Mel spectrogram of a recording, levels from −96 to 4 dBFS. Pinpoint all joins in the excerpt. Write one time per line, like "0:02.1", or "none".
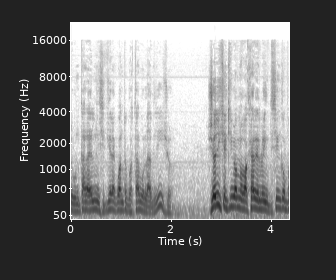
0:02.7

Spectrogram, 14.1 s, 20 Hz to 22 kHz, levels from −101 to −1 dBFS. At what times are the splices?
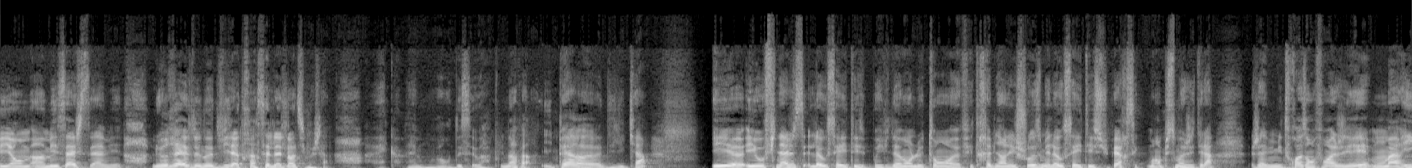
0:08.1

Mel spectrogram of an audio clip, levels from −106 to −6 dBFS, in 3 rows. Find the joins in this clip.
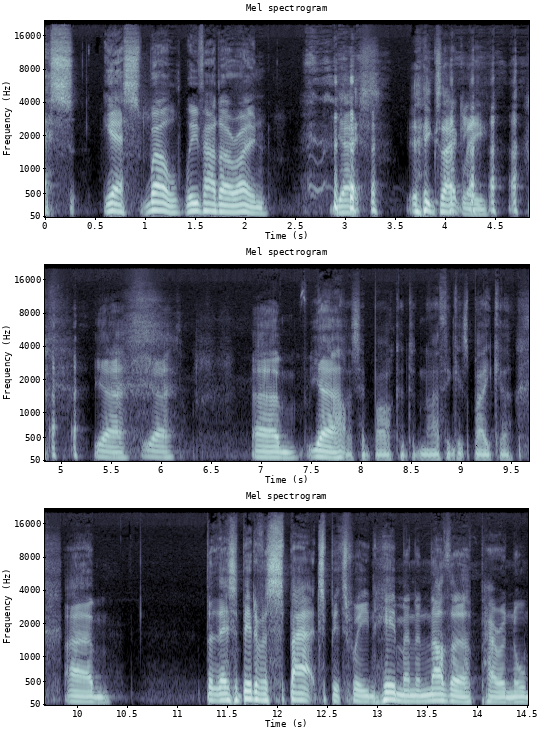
0:07.8
0:09.8

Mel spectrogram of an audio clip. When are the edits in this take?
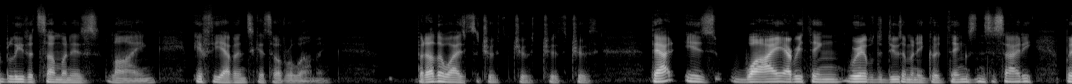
0:04.6
0:09.0

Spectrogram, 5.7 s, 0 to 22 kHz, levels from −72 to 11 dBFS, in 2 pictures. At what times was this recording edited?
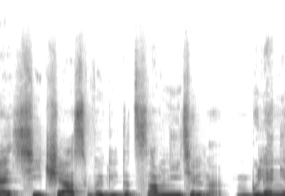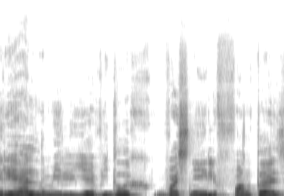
none

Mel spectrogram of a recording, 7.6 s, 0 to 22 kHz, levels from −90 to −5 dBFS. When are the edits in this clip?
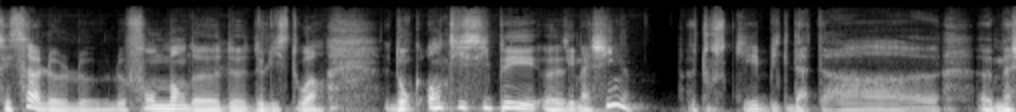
0:04.2

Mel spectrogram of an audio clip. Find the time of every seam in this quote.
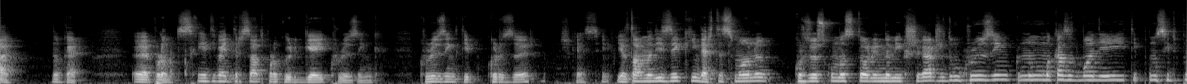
0:06.1

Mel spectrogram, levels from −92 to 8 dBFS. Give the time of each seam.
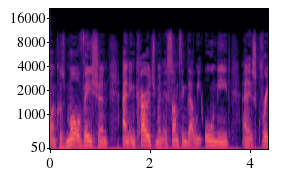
none

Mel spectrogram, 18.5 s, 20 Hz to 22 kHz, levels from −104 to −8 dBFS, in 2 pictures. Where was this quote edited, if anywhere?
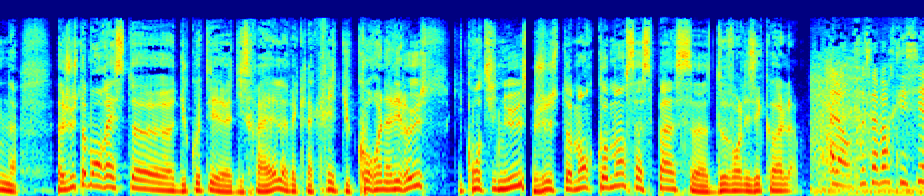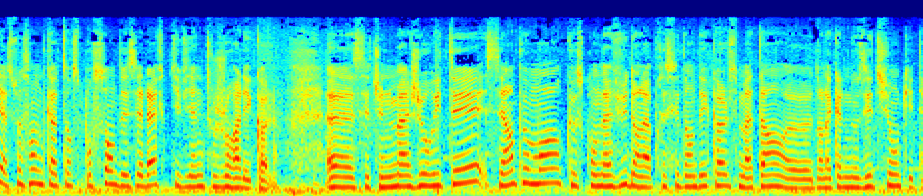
0:05.2

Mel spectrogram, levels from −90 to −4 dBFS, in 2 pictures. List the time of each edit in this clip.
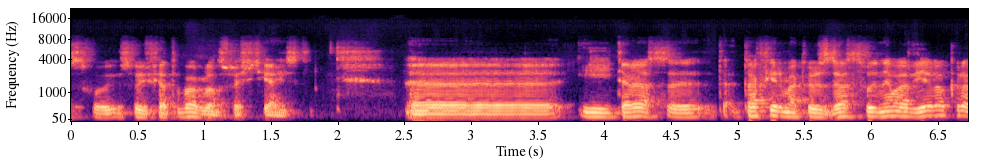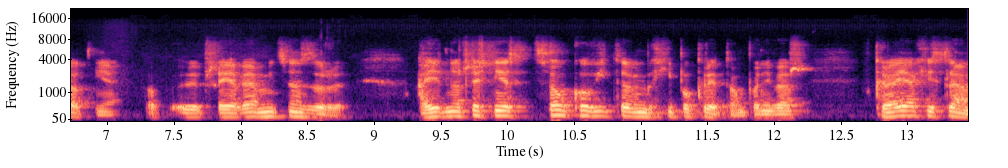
none

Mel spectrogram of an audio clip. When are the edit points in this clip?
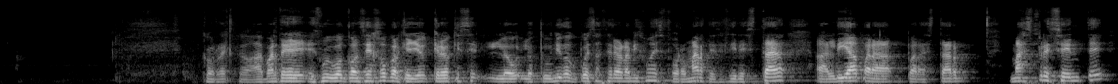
none

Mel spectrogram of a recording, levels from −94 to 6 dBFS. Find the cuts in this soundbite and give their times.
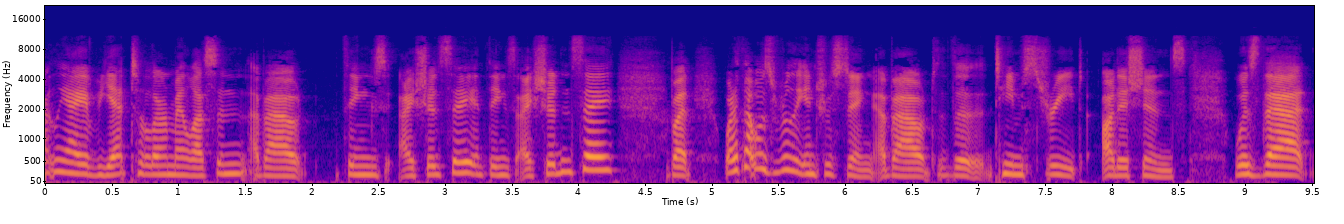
0:04.7

